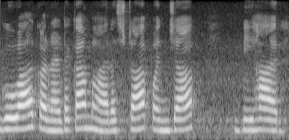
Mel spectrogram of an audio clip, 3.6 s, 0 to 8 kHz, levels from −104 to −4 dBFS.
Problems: background sounds at intervals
